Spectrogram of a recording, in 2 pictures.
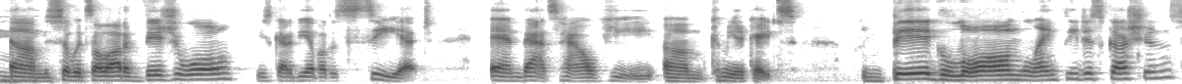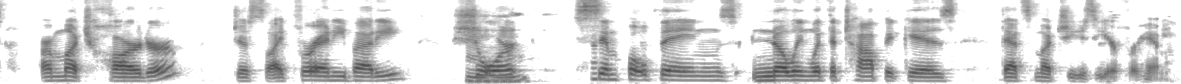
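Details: Adult woman speaking; no disorder.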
